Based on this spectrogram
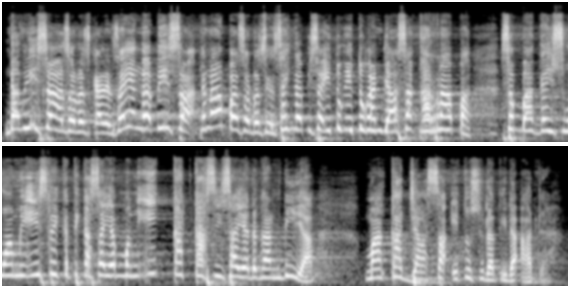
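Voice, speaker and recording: High-voiced pastor in a church hall. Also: male voice, fairly quick, faint music behind. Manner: animated storytelling, swings between loud and hushed. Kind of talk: sermon. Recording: long reverb of a church hall.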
